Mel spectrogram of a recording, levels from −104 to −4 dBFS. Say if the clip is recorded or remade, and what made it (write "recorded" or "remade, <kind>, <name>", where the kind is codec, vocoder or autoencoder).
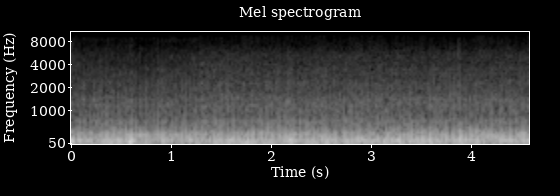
remade, vocoder, WaveNeXt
